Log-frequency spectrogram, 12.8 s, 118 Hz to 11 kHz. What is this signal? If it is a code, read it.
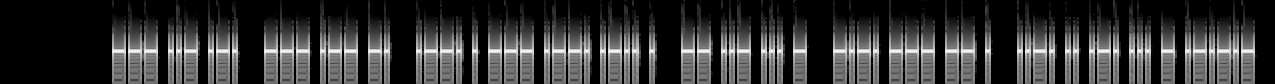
Morse code, heard as a keyed tone, about 30 wpm, 700 Hz. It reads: OUR OWN PEOPLE MUST COME FIRST.
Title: Sentences from Top 300 Words 30wpm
